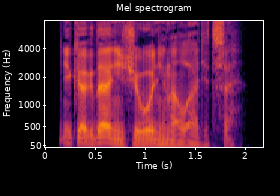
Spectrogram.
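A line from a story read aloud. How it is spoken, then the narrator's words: Sighing. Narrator (Russian): вздохнул Кит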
